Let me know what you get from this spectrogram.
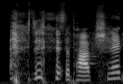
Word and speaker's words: Sapochnik: Sapochnik? – Yes.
